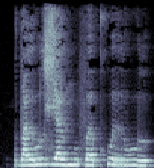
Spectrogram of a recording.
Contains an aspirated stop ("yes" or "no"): yes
